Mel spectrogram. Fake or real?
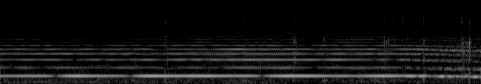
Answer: real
